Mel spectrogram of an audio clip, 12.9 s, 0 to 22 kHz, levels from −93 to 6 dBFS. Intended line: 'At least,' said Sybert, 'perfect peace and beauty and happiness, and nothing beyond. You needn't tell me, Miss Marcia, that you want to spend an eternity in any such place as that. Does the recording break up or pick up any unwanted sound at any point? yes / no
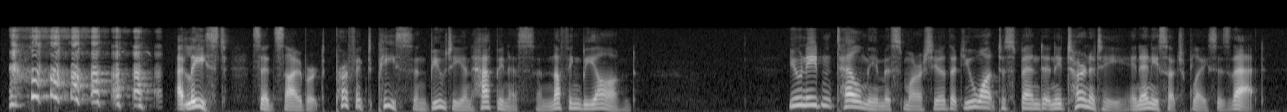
yes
